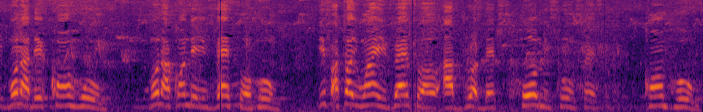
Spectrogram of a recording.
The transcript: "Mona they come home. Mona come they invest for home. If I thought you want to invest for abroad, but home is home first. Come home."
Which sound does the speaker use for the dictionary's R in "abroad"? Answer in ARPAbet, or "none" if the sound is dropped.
R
